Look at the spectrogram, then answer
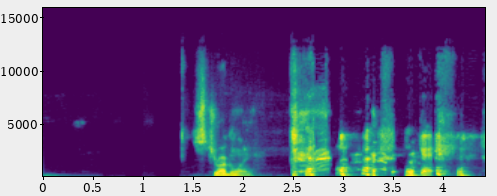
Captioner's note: laughter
